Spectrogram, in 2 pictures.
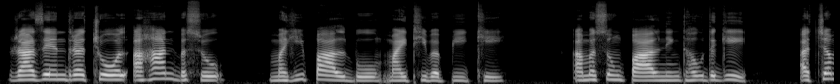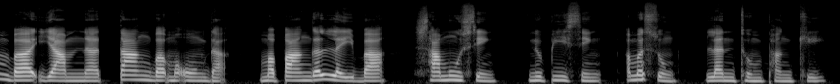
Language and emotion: Manipuri, neutral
